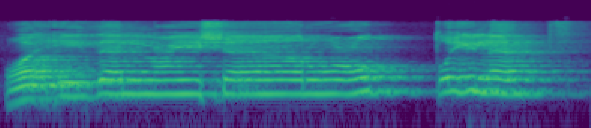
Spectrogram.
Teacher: شا کو 2 حرکات لمبا کرنا ہے، را کو پر پڑھنا ہے لیکن جلدی پڑھنا ہے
